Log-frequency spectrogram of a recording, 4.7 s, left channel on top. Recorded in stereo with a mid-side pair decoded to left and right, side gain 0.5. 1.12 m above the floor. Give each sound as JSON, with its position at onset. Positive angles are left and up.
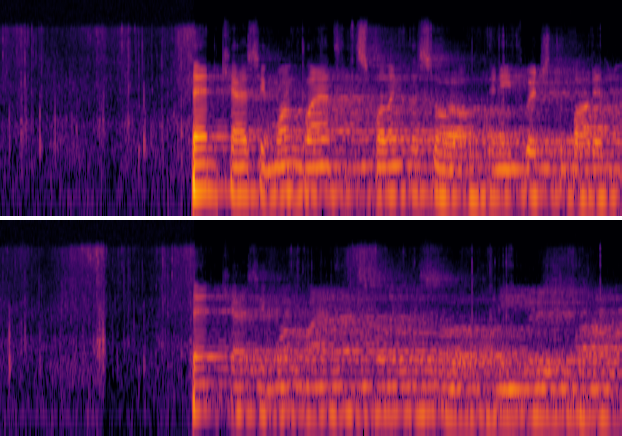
{"t": 1.4, "sound": "a man speaking", "azimuth_deg": 50, "distance_m": 0.7}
